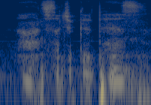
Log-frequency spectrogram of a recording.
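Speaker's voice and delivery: eerie, creepy, breathy whisper under the breath. Retelling what the guy next to him said: imitating a creepy whisper. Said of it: "a creepy, like, whisper".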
